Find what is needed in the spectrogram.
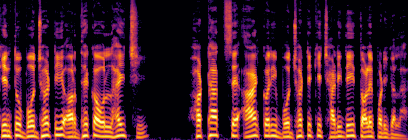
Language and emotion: Odia, neutral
